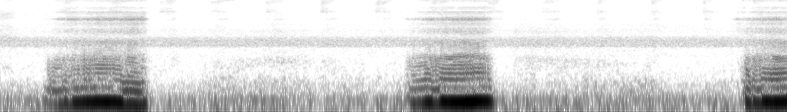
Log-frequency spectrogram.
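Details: Sleeping pug snoring: three low, rumbling, rattling snores, each about a second long and spaced roughly three seconds apart, over a faint steady background hum.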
